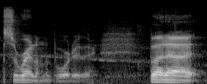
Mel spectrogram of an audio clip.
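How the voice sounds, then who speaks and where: A man from Northwestern Ontario hosting an interview, talking in a rambling, halting way with many restarts and fillers. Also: low voice, fairly bright tone. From Northwestern Ontario, Canada. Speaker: podcast host. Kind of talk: casual interview chat.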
